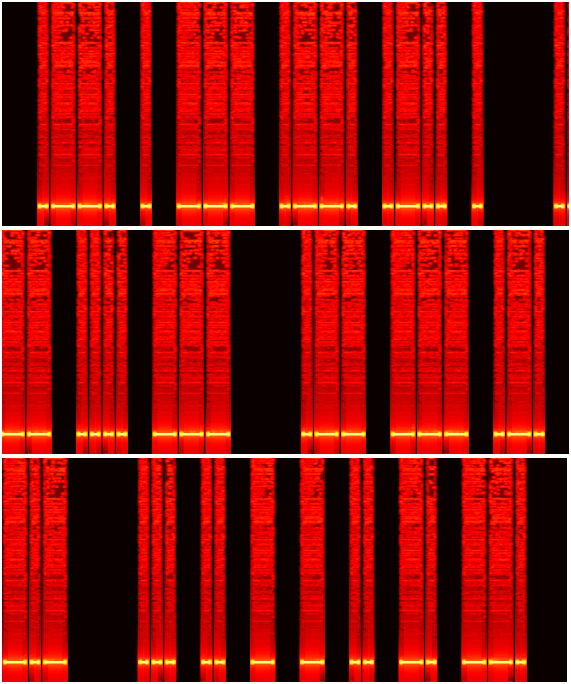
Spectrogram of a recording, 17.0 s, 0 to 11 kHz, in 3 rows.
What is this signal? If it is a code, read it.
Morse code, heard as a keyed tone, about 18 wpm, spaced as for 15 wpm, 1000 Hz. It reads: PEOPLE WHO WORK SITTING
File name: qotdfiles / 15wpm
